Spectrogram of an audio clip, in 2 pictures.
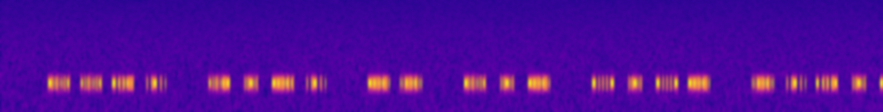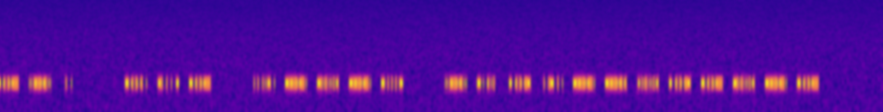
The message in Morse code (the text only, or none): none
